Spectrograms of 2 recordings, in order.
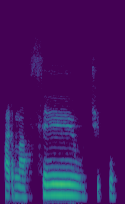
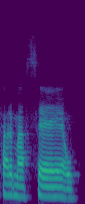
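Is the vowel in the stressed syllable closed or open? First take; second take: closed; open. First: The stressed vowel is said closed. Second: The stressed vowel is said open. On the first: The speaker calls it right. "Que eu pronuncio bem fechado" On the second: The speaker calls it wrong. "não é farmacéu"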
